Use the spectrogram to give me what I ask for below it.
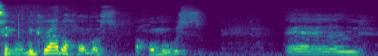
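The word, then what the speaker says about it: khomus: about jaw Harps unless you're talking about yakutian homus so hold on just a second let me grab a homus a homo and H where you hiding here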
